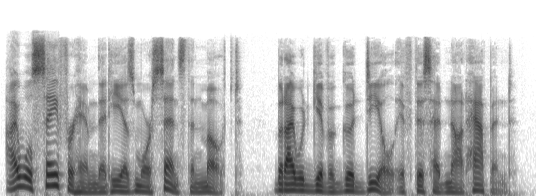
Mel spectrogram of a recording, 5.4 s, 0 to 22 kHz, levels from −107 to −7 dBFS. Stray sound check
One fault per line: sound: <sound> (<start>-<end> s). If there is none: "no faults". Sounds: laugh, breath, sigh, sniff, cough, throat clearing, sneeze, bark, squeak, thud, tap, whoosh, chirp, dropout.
sound: dropout (2.3-2.3 s)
